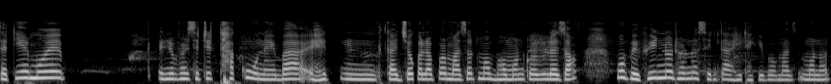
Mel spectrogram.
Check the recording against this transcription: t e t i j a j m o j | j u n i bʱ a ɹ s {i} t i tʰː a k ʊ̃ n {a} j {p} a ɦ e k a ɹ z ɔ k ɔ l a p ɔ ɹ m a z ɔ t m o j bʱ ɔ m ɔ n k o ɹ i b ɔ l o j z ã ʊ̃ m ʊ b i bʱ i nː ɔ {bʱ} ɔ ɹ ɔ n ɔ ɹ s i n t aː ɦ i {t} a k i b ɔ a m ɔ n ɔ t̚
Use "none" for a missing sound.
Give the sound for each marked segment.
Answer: i, a, b, dʱ, tʰ

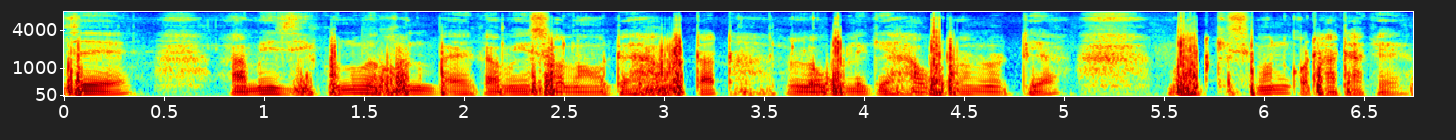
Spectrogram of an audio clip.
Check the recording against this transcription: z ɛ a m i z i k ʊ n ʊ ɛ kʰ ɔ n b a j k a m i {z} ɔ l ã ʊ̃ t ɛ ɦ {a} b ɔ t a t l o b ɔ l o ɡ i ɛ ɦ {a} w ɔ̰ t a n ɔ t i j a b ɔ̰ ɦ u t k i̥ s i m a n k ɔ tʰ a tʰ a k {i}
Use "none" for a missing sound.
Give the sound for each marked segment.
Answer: s, a, a, ɛ

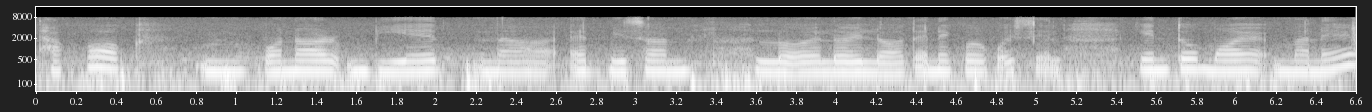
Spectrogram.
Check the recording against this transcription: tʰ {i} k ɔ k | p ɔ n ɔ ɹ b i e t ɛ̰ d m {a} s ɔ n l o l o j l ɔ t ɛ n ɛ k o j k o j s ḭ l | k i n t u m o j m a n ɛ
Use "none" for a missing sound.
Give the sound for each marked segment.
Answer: a, i

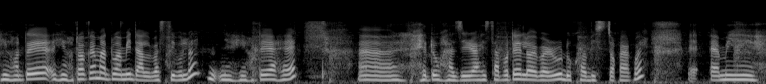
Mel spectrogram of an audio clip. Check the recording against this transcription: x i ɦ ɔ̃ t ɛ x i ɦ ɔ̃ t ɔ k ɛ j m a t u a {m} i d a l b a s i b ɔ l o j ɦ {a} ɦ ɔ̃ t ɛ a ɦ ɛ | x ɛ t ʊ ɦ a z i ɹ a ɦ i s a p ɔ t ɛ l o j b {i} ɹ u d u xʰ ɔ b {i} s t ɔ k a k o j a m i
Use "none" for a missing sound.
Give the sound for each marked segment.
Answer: m, i, a, i

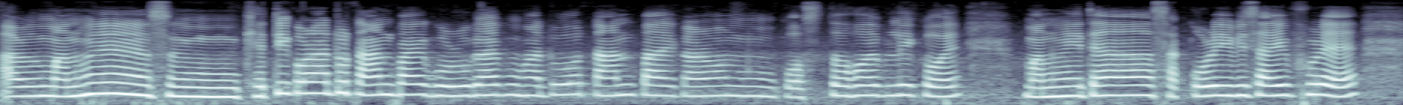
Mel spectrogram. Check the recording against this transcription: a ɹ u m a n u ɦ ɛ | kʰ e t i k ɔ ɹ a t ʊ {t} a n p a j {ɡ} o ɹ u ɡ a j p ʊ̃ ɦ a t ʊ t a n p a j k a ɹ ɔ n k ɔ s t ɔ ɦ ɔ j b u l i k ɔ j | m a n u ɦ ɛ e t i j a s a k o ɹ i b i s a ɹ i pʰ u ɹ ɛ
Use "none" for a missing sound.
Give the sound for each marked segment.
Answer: t, ɡ

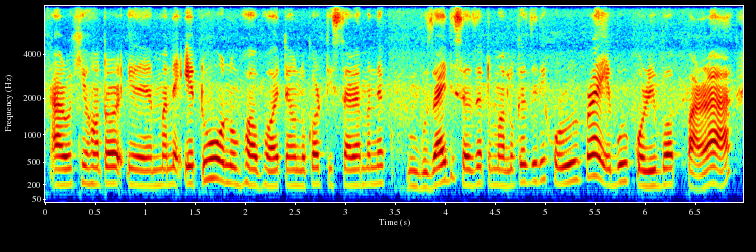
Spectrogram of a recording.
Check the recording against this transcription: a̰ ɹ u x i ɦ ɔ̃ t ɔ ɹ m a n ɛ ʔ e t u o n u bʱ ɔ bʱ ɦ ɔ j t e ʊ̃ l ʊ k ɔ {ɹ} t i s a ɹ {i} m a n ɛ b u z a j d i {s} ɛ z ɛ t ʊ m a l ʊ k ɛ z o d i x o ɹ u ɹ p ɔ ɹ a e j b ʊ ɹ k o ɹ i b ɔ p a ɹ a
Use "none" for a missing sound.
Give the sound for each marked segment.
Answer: ɹ, ɛ, s

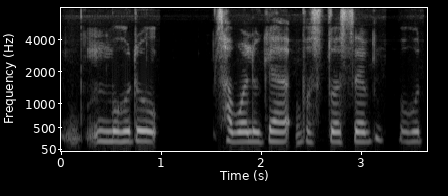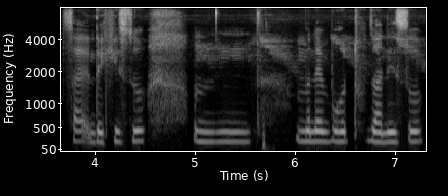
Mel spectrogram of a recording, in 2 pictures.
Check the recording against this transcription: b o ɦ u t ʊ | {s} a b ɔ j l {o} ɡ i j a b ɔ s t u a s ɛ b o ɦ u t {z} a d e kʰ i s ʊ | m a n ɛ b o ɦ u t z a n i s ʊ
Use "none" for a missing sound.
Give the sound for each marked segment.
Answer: s, o, s

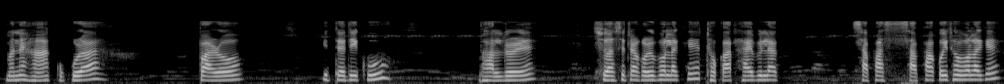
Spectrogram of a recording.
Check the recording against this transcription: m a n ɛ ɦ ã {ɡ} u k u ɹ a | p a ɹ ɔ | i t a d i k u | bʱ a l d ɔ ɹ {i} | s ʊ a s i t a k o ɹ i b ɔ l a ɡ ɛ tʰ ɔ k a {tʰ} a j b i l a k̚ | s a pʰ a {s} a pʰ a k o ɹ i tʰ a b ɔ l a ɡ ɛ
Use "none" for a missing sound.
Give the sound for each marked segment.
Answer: k, ɛ, tʰ, s

